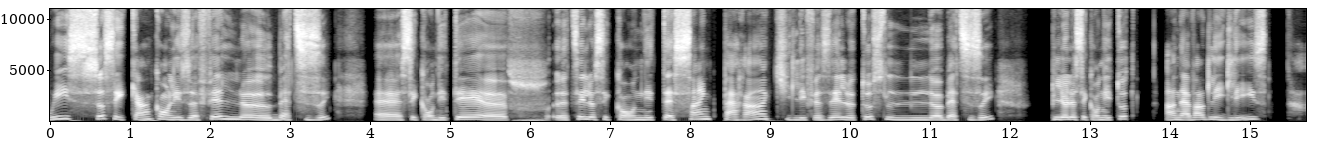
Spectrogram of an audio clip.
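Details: Adult woman who stutters, mother of two teenagers, speaking spontaneously in a French podcast conversation; stuttering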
